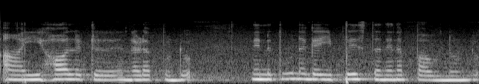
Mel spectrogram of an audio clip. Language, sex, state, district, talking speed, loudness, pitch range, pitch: Tulu, female, Karnataka, Dakshina Kannada, 110 wpm, -14 LUFS, 210-230 Hz, 220 Hz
